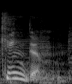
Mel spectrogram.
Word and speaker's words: kingdom: Now, we do pronounce the G in kingdom, but in rapid speech it often gets dropped.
